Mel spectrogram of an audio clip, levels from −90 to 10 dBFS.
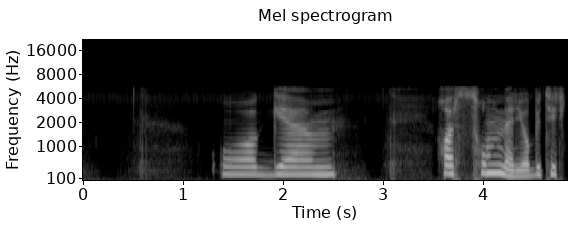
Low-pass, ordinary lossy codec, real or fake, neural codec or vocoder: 5.4 kHz; none; real; none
